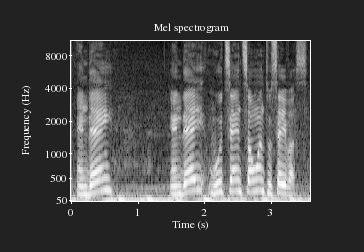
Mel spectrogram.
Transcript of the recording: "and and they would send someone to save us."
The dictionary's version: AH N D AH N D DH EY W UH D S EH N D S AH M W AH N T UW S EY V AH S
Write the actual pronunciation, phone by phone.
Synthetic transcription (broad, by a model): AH N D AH N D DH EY W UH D S EH N D S AH M W AH N T UW S EY V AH S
